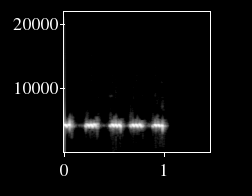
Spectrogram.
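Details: Cricket chirping, offered as a sound to drive away rats: five short, high, buzzy pulses in quick even succession over about one second, then silence, with no other sounds.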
